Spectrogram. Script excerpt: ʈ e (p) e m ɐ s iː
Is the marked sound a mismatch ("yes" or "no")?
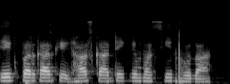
yes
